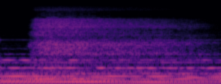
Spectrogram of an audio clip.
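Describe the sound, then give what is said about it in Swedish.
A deep breath drawn in through the nose, one of three deep breaths taken during a guided relaxation exercise, one long airy inhale that starts abruptly and holds steady, fairly loud, with a low steady hum beneath. “Andas in genom näsan”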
